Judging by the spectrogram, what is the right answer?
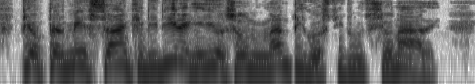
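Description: A high-pitched man talking very fast with lively intonation over noticeable background noise. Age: 80s. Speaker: guest, former maths teacher. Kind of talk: heated debate.

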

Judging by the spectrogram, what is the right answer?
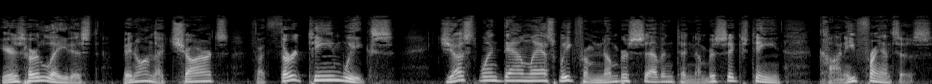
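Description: A man speaks at a very slow pace with very wide pitch swings. His voice is somewhat breathy. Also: fairly high pitch for a man. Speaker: radio host. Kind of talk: 1960 radio dj patter, retro countdown show. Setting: radio show. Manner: warm, upbeat, chatty disc jockey delivery, friendly ad-libs between records.

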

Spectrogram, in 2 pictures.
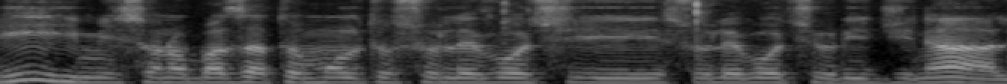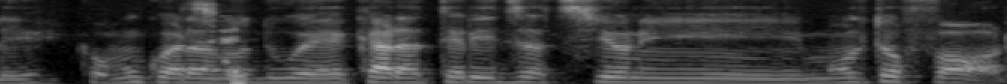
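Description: This man has an ordinary speaking voice and a fairly high pitch, talking at a moderate pace with hardly any pauses. His intonation is fairly even. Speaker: voice actor and dubber. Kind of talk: casual chat. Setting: video call. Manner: clear trained diction. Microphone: too quiet.

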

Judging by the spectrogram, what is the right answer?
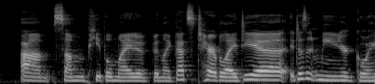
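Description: In an American accent, a woman speaks at a medium pitch on a very clean recording with a silent background. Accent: Baltimore accent, fading. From US, Baltimore. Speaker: podcast host. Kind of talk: solo monologue podcast. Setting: home studio.

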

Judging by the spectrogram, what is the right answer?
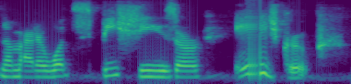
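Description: A woman with a Spanish accent against a quiet background. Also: dry, close sound with no echo. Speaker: occult researcher. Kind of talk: interview conversation.

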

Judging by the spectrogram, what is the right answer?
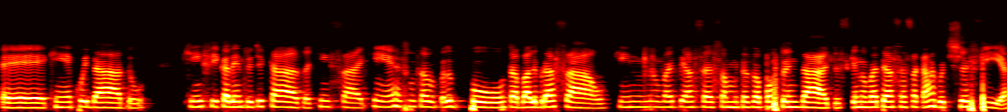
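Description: Her medium-pitched voice stays monotone and flat as the woman moves at a moderate pace with hardly any pauses. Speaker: public policy researcher. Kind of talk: panel discussion.

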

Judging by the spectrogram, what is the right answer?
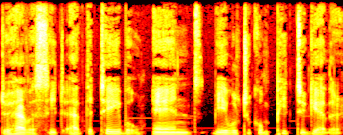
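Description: A man's medium-pitched voice with an East African accent, dark and mellow in tone, recorded with a dry, close sound and no echo. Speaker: podcast host. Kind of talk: solo monologue podcast.

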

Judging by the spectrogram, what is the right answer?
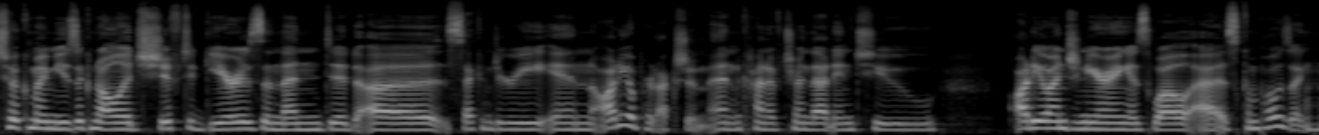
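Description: At a moderate pace, this is an ordinary speaking voice. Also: woman. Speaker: audio engineer and musician. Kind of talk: casual interview chat.

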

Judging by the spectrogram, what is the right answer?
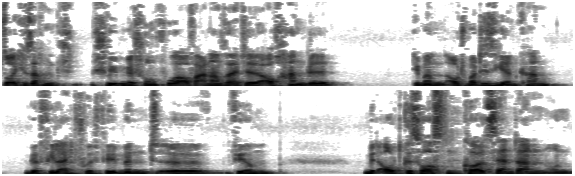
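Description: The delivery, at a moderate pace, is somewhat breathy and shows ordinary pitch variation. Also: man. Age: 40s. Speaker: competitive swimmer and business consultant. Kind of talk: casual interview.

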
